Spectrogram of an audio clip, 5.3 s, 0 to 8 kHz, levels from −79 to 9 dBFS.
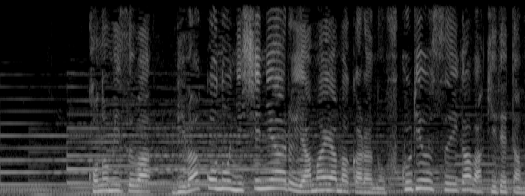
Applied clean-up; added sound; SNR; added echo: none; none; none; none.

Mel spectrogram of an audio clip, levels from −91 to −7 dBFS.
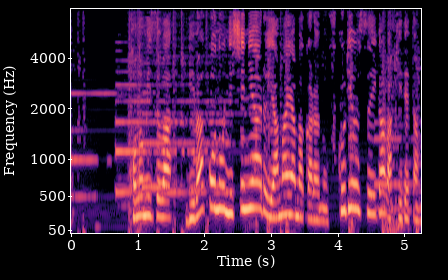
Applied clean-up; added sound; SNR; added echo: classical method spectral subtraction.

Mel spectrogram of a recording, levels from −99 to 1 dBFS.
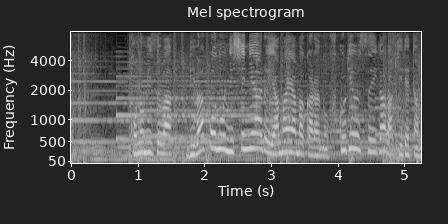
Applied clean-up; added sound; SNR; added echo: none; Fireworks; 16 dB; none.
